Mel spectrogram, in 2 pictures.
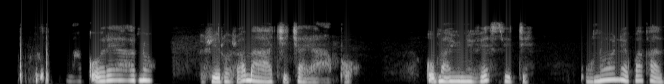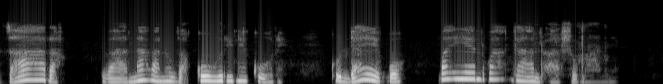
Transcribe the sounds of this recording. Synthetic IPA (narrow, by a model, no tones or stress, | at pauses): mako̞ɾe̞ano̞ | ʐiɾo̞ʐaɓaːt͡ʃit͡ʃajaːmbo | kumajunivʱe̞siti | uno̞ːnekwakazara | ʋanaʋano̞b͡vakuɾine̞kuːre̞ | kudʱaekwo | kwaie̞ndwaŋɡeːnduaʃomaːni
